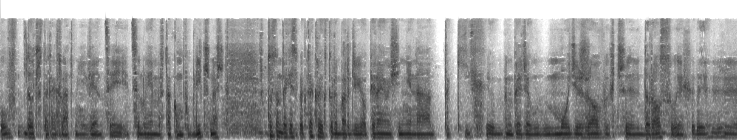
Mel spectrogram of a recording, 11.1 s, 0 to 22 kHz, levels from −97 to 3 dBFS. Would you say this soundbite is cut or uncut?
uncut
